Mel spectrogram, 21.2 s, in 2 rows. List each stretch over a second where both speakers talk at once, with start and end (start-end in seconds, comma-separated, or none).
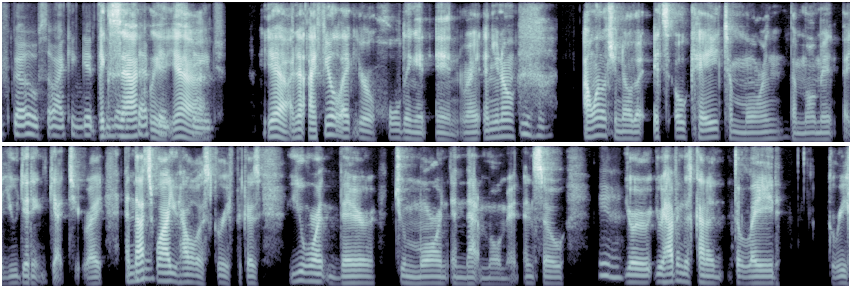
1.2-2.6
